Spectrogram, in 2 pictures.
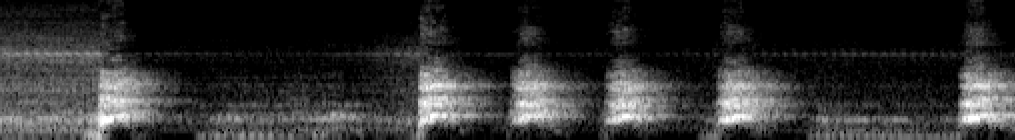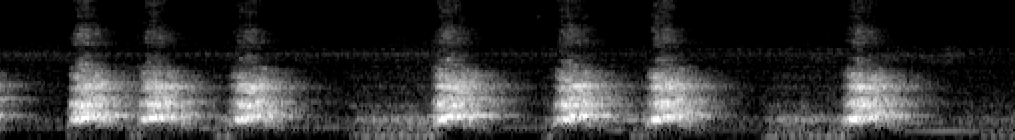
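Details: Great Dane named Padme barking at a robot vacuum she hates until it returns to its charger; quick volleys of deep, harsh barks in groups of two to four, over a constant mechanical hum.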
